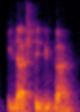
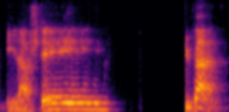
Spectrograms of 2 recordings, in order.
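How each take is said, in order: First: It is said as a flat, neutral statement. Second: It is said with marked, exclamatory intonation. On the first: It simply reports a fact. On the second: There is an extra hidden meaning to grasp.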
